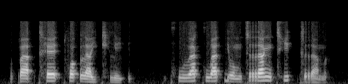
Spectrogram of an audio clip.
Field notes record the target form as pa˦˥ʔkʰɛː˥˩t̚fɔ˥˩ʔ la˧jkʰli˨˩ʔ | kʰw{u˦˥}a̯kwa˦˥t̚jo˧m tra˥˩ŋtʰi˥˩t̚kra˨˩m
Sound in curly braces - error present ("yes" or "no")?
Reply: no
